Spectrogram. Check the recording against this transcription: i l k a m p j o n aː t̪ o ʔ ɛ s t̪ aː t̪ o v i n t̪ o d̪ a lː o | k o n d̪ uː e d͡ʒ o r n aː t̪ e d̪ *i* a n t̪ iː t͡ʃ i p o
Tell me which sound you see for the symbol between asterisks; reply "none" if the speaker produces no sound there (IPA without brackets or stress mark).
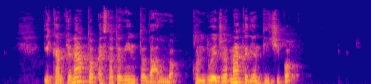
i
